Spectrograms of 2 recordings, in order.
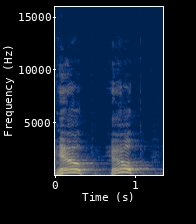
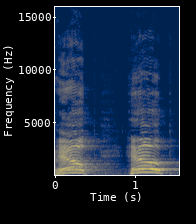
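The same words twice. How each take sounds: First: It is said quietly. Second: It is said loudly.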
